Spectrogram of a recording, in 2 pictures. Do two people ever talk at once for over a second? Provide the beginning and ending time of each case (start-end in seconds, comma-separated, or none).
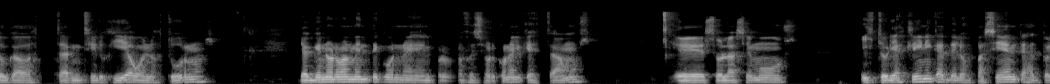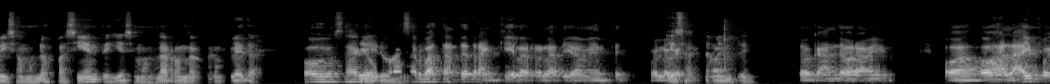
none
